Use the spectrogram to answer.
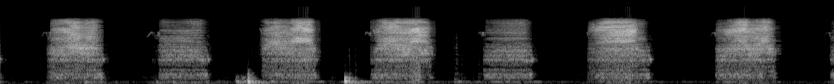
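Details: Barn owl owlets hiss inside their nest box at 8:41 pm on 30 April 2023 while food is delivered. Seven steady, noisy hiss bursts come roughly a second apart, with a few soft thumps in between.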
